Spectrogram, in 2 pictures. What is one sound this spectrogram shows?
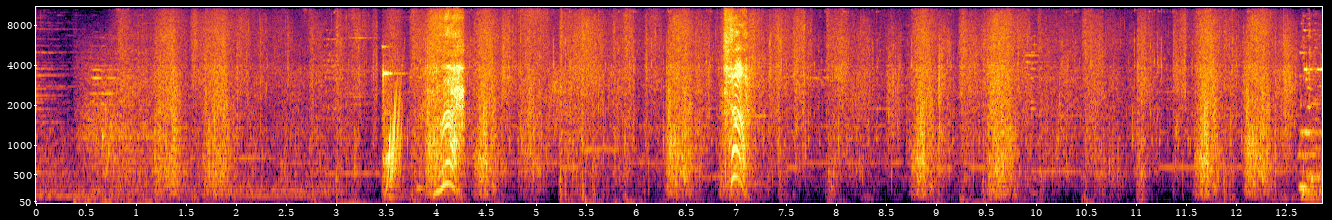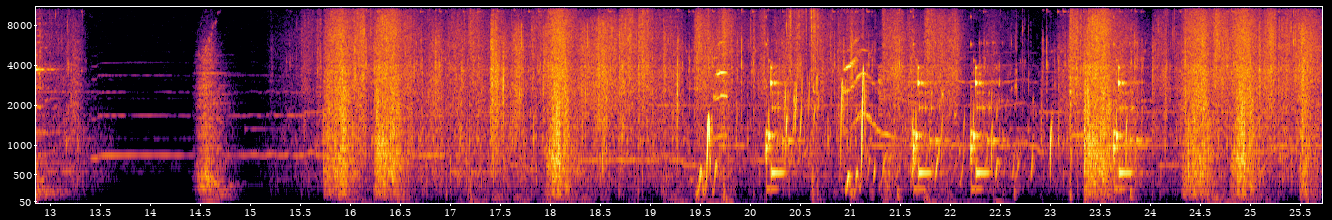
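Footsteps run quickly over grass and earth.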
